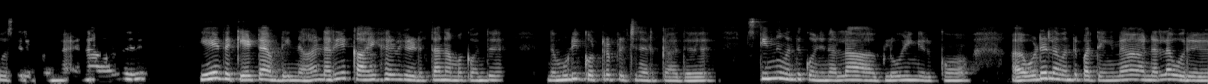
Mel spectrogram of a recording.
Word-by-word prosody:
சிறப்புங்க. 185 -2 -4 0.2
நான் 215 0 0
வந்து, 210 - -4 1.0
ஏன் 270 +3 +8
இத 250 - +4
கேட்டேன் 205 +3 +5
அப்டினா? 190 -2 +1 0.2
நிறைய 230 +6 +2
காய்கறிகள் 220 0 +1
எடுத்தா 185 +2 -1
நமக்கு 190 -1 -1
வந்து, 190 +2 0 0.5
இந்த 195 -3 -3
முடி 220 +5 +3
கொட்ற 215 +1 -1
பிரச்சன 200 -1 -3
இருக்காது. 170 -1 -2 0.6
ஸ்கின் 265 +1 +2
வந்து 235 0 0
கொஞ்சம் 190 -3 +1
நல்லா 195 +2 0 0.3
குளோயிங் 195 +2 +1
இருக்கும். 175 +1 -2 0.5
அ - - +3 0.2
உடல்ல 265 +4 +3
வந்து 215 +1 0
பார்த்தீங்கன்னா, 195 +1 -1 0.3
நல்ல 225 +4 0
ஒரு 190 -1 +1
200 Hz, 145 wpm, -22 LUFS, 185-215 Hz, 1.0 s, ஏன்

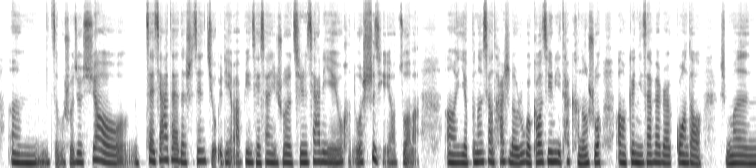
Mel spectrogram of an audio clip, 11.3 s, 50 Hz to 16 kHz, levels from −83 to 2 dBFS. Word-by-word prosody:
嗯， 180 0 +2
怎 - - -5
么 190 - -7
说， - - -4
就 195 0 +1
需 190 +5 0
要 190 -8 +1 0.3
在 225 - +3
家 245 +4 +2
待 245 -1 0
的 195 -3 0
时 185 - -4
间 220 0 +1
久 210 - -3
一 - - -3
点 195 - -3
吧。 190 - -6
并 195 -1 0
且 185 -1 +1
像 195 +3 +1
你 185 - +2
说 185 +1 -1
的 180 - +2
其 190 - +1
实 190 - +4
家 205 +2 +2
里 200 - +1
也 95 - +1
有 90 +1 +1
很 - - -11
多 - - -1
事 255 +7 0
情 215 -1 -5
要 205 -2 -5
做 185 - -3
嘛， - - -9 0.4
嗯， 180 -2 +2
也 180 -1 +3
不 185 +3 -2
能 200 +1 +4
像 210 0 +3
他 195 - -3
似 205 -1 -3
的， 175 - +2
如 175 +3 +1
果 180 - +3
高 195 +3 +1
精 205 +1 +4
力 205 - +3
他 205 - -6
可 200 - -5
能 165 +1 +3
说， 185 +1 0 0.2
哦， 190 -2 +2
跟 195 0 +2
你 180 - +2
在 185 +1 0
外 190 0 +1
边 180 -2 0
儿 - - -2
逛 190 -2 +2
到 170 -2 -1 0.3
什 - - -6
么 170 0 +2
190 Hz, 340 characters per minute, -23 LUFS, 180-200 Hz, 0.4 s, 实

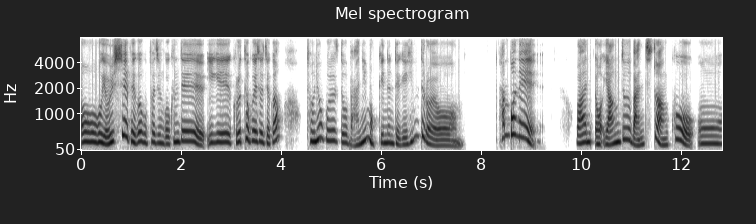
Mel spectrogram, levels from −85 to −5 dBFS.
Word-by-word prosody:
어 240 -1 +4
10:00 240 - +3
에 380 - +1
배가 255 -2 +1
고파지는 220 -2 -2
거 190 0 -3
근데 250 - +1
이게 235 +2 +1
그렇다고 260 +6 -1
해서 250 -2 +1
제가 245 - -2 0.5
저녁을 280 0 +1
또 230 -2 -3
많이 190 - -1
먹기는 220 - -1
되게 175 -2 -4
힘들어요. 180 - -2 0.8
1 425 - -5
번에 395 -8 +2 0.8
완 230 +3 +2
어 185 -2 +2
양도 245 - +2
많지도 175 -3 -1
않고 170 - 0
어 200 0 -2
235 Hz, 225 characters per minute, -19 LUFS, 195-265 Hz, 0.8 s, 어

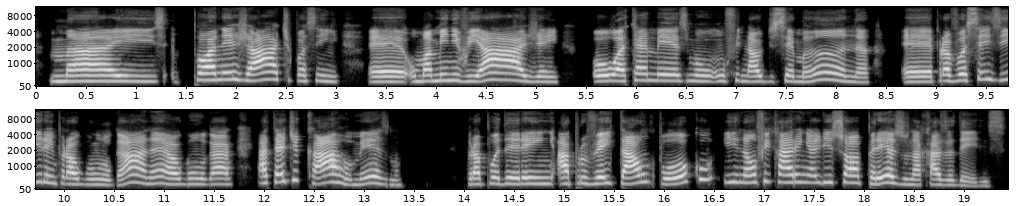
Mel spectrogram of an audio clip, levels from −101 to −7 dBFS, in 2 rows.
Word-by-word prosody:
mas 235 0 +2 0.3
planejar, 290 +1 +4
tipo 280 -5 -13
assim, 245 -2 -9 0.3
eh, 215 0 +2
uma 240 +2 +1
mini 265 +1 -1
viagem 235 -4 +4 0.3
ou 240 +2 +1
até 270 +3 +1
mesmo 250 -3 -4
um - - -5
final 230 -3 -3
de 220 -1 -15
semana, 230 -1 -4 0.3
eh, 215 +1 0
pra 250 +2 +2
vocês 275 +3 -4
irem 310 -1 -4
pra 255 -3 -1
algum 230 -1 -3
lugar, 265 +8 +1
né, 265 +1 -1
algum 235 0 -1
lugar 235 0 -2 0.2
até 300 +5 +2
de 410 +2 -4
carro 295 - +3
mesmo, 230 -4 -5 0.6
pra 240 0 0
poderem 255 0 -2
aproveitar 265 +1 +3
um 335 +2 -7
pouco 280 - -2 0.2
e 325 +1 -6
não 310 +1 -2
ficarem, 325 -3 0
ali, 310 +1 -4
só 300 -2 +1
preso 260 -2 0
na 215 -1 -3
casa 220 -2 -3
deles. 170 -3 -11
250 Hz, 135 wpm, -23 LUFS, 230-285 Hz, 0.6 s, planejar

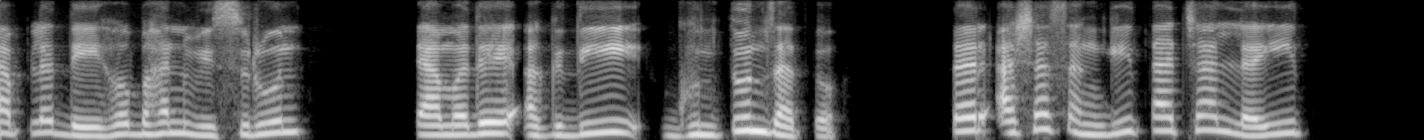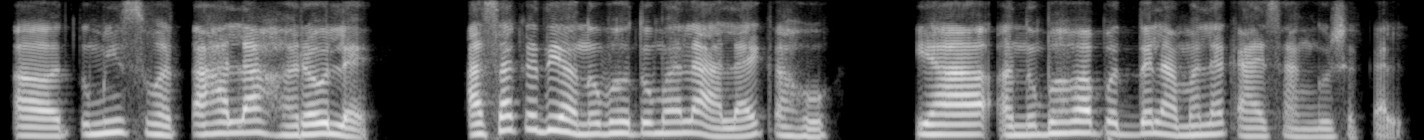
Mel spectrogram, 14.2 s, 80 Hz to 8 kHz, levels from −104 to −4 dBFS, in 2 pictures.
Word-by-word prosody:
आपलं 230 0 -3
देहभान 210 +5 0
विसरून, 205 +6 -1 0.6
त्यामध्ये 200 +3 +4
अगदी 195 +7 +1 0.2
गुंतून 205 +8 +3
जातो. 180 -7 -1 0.6
तर 280 +1 +5
अशा 245 +7 +1
संगीताच्या 270 +3 -2
लयीत, 220 -2 0 0.7
अ, 180 -1 +2
तुम्ही 230 +4 0
स्वतःला 225 +2 0
हरवल 205 +2 +3
आहे. 160 -5 0 0.6
असा 215 +8 +3
कधी 290 -2 +2
अनुभव 230 -2 +2
तुम्हाला 230 0 +1
आला 170 -4 0
आहे 180 +3 -1
का 195 - -5
हो? 160 -3 -4 0.5
या 210 -1 +6 0.2
अनुभवाबद्दल 225 +2 0
आम्हाला 200 +2 -1
काय 170 -1 -3
सांगू 155 -1 -7
शकाल? - - -11
215 Hz, 125 wpm, -21 LUFS, 195-235 Hz, 0.7 s, या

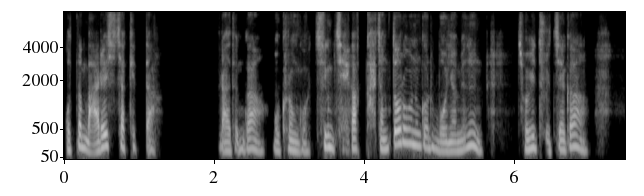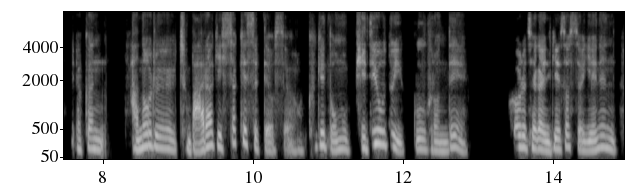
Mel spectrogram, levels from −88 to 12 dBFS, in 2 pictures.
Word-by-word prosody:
'어떤 160 +4 0
말을 190 +6 +5
시작했다.'라든가 - - -4 1.3
뭐 135 - -6
그런 145 0 -2
거 125 -1 -8
지금 190 -3 +1
제가 170 +1 +2
가장 160 -1 -1
떠오르는 235 -1 +3
거는 185 -3 -3
뭐냐면은 135 +6 -2 0.5
저희 165 +4 +1
2 145 -5 -8
째가 155 +1 -1 0.7
약간 160 -1 0 0.4
단어를 175 -2 +3
지금 135 - -1
말하기 205 +5 +5
시작했을 240 -2 -1
때였어요. 135 0 -5
그게 215 +2 0
너무 155 -2 -1
비디오도 220 +3 +3
있고 155 +3 -2
그런데 140 0 -2 0.6
그거를 190 0 +2
제가 165 -1 +4
일기에 145 +4 +3
썼어요. 160 -5 -1
얘는 170 +3 +1
165 Hz, 315 characters per minute, -22 LUFS, 145-195 Hz, 1.3 s, 말을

